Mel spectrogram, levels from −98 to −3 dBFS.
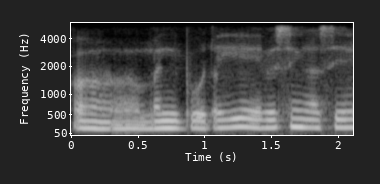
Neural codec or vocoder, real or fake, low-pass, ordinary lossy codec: codec, 16 kHz, 0.8 kbps, ZipCodec; fake; 5.4 kHz; none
